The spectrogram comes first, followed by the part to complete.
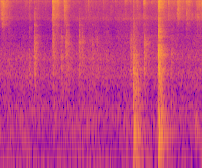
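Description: A wardrobe door being handled and shut: a few faint clicks, then two sharp knocks about half a second apart, the second the louder.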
